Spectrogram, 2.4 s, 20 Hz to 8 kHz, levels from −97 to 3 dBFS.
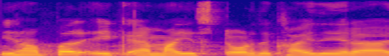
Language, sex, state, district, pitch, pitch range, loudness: Hindi, female, Uttar Pradesh, Jyotiba Phule Nagar, 210 Hz, 205-220 Hz, -15 LUFS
